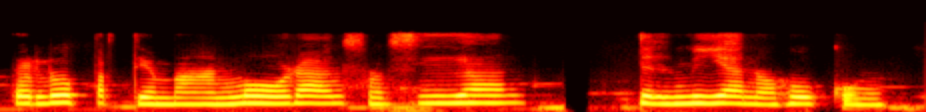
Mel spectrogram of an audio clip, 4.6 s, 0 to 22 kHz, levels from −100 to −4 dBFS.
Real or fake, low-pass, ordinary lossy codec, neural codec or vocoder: fake; 7.2 kHz; Opus, 64 kbps; codec, 16 kHz, 1 kbps, X-Codec, HuBERT features, trained on balanced general audio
